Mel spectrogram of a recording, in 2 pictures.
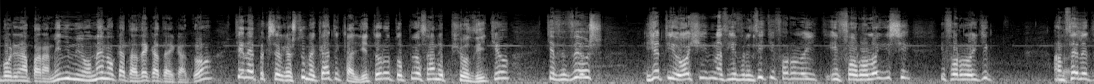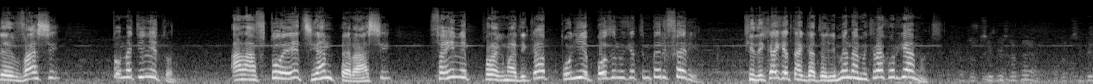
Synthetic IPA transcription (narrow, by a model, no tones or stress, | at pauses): bo̞ɾinɐpɐɾɐmiɲimio̞me̞no̞kɐt̪ɐðe̞kɐt̪ɐekɐ̰t̪o̞ | ce̞nɐepe̞kse̞ɾɣɐst̪ume̞kɐt̪̬ikɐʎit̪e̞ɾo̞t̪o̞ːpio̞θɐinepço̞ðice̞o̞ | ce̞ve̞ve̞o̞s | ʝɐt̪io̞çinɐðie̞vɾinθicefoɾoloifo̞ɾo̞lo̞ʝisiː | fo̞ɾo̞lo̞ʝici | ɐnθe̞le̞t̪̬e̞vɐsi | t̪o̞nɐc̪iɲit̪o̞̰n | ɐlɐːft̪o̞e̞t͡siɐnpe̞ɾɐsi | θɐine̞pɾɐɣmɐt̪̬ikɐpo̞ʎie̞po̞ðinoʝɐt̪imbe̞ɾife̞ɾiɐ̰ | iðikɐʝɐt̪ɐeŋɡɐt̪̬e̞ʎime̞nɐmikɾɐxo̞ɾʝɐmɐ̰s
